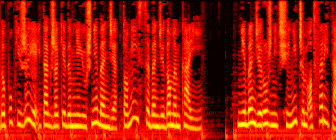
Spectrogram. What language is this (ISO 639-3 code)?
pol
